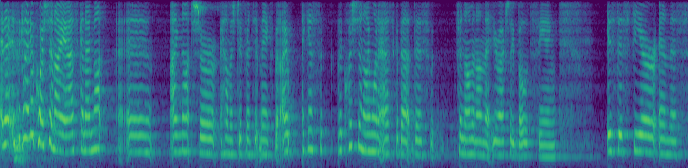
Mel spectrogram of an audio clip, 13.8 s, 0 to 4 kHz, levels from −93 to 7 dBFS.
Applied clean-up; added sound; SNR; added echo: none; none; none; reverberation time 2.4 s.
